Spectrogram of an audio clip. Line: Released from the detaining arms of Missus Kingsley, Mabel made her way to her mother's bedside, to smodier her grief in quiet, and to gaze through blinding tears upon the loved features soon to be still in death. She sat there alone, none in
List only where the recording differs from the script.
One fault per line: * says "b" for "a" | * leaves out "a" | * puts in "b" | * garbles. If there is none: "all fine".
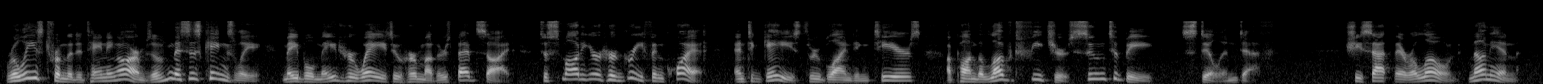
all fine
